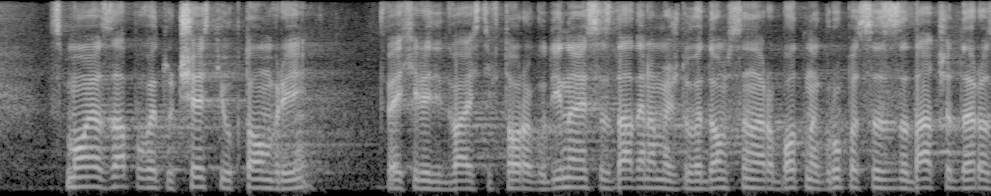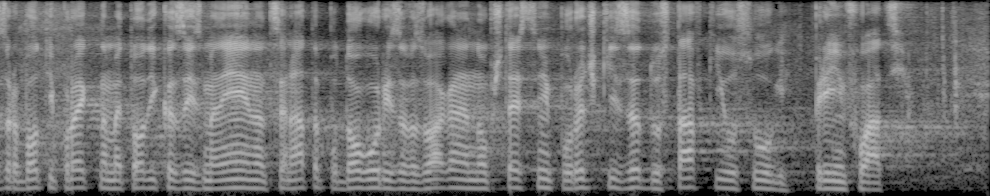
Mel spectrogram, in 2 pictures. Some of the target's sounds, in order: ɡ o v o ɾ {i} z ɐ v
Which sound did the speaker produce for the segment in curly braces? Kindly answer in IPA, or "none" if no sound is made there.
i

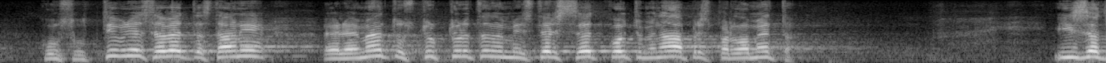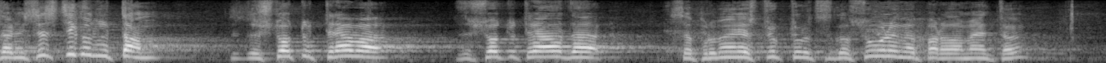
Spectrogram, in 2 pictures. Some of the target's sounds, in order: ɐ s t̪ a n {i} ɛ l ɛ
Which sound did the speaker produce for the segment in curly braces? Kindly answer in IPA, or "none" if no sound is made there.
ɛ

